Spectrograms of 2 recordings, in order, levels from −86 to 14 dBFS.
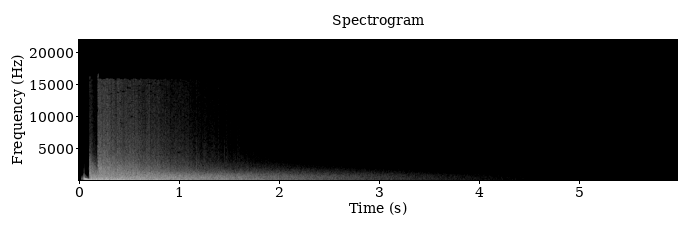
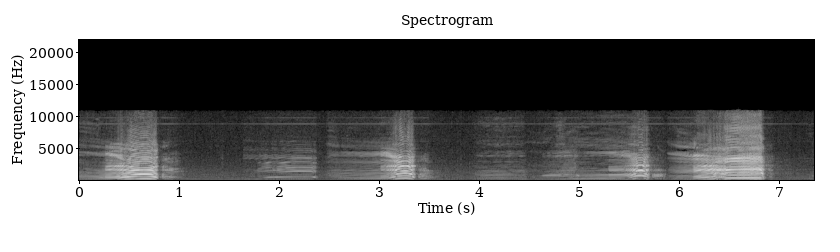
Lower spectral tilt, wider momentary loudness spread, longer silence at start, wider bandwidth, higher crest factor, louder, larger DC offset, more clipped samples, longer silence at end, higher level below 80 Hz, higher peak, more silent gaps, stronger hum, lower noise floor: first, -7 dB/octave vs 0 dB/octave; about the same, 24 LU vs 25 LU; about the same, 0.05 s vs 0.05 s; first, 16 kHz vs 11.5 kHz; first, 22 dB vs 14 dB; second, -26 LUFS vs -9 LUFS; neither; neither; first, 3.75 s vs 0.4 s; first, -36 dBFS vs -50 dBFS; second, -6 dBFS vs 0 dBFS; neither; neither; first, -89 dBFS vs -45 dBFS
